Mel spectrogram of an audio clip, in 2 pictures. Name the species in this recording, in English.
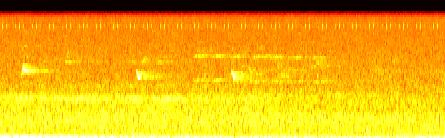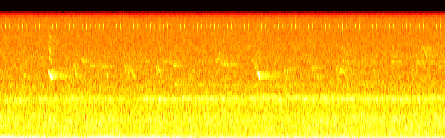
Baltimore Oriole, Blue Jay, Canada Goose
